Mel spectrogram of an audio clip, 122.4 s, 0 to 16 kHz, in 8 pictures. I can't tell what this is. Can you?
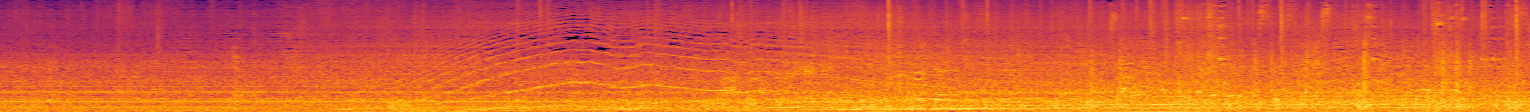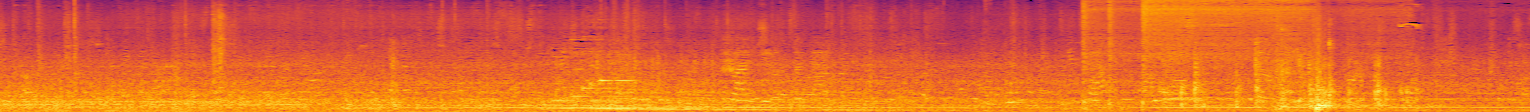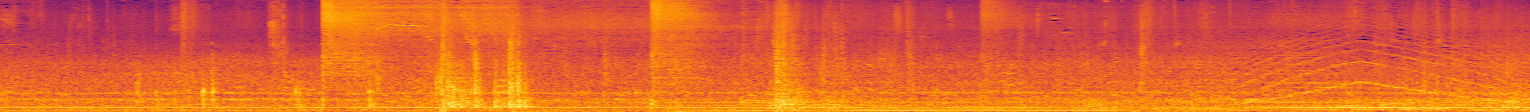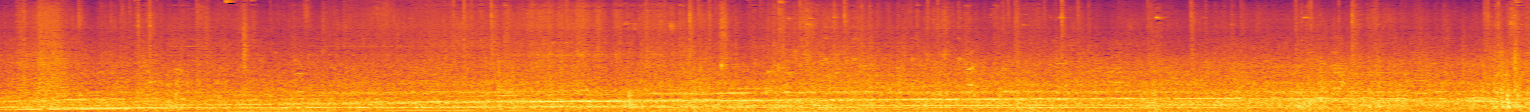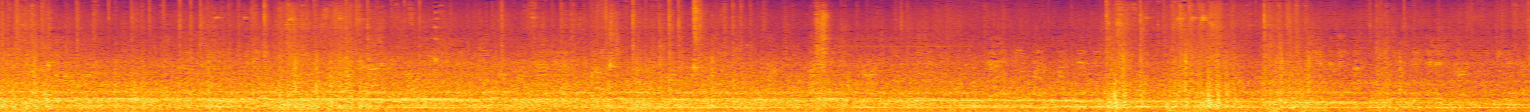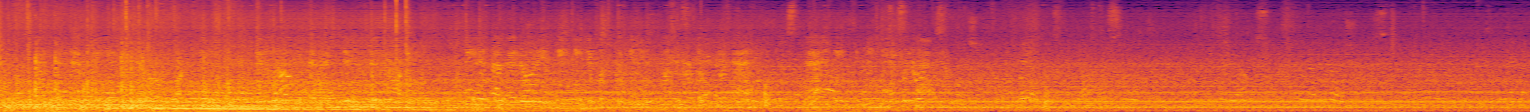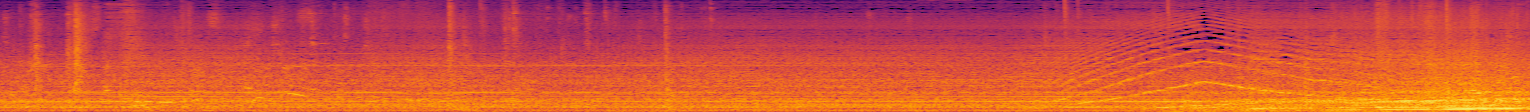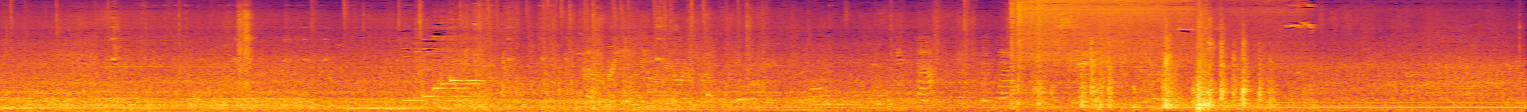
short trip in a trolleybus 2
city-transport, ride, trolleybus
